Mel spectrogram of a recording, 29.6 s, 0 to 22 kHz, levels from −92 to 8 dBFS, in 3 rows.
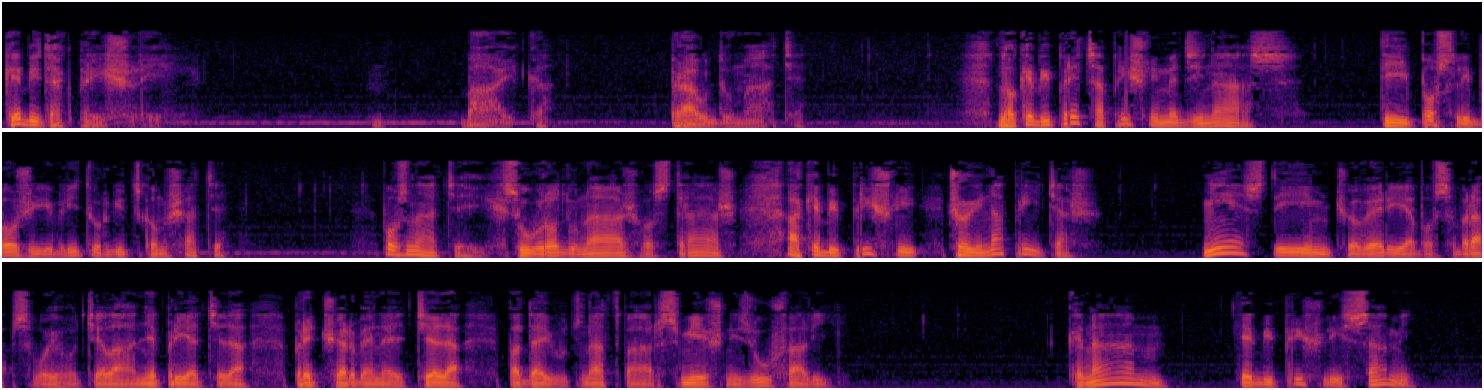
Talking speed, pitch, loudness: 110 wpm, 100 Hz, -31 LUFS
